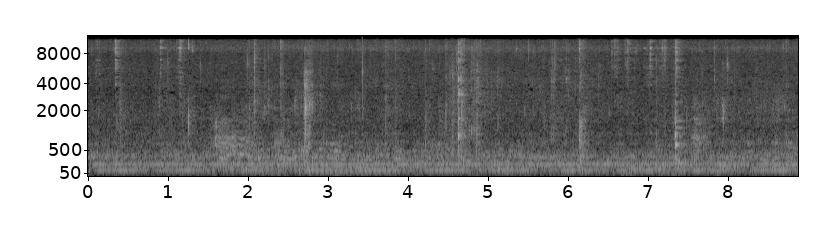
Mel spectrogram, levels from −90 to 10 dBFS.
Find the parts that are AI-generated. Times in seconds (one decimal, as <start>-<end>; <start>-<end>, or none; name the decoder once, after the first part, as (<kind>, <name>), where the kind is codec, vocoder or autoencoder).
1.7-2.8 (vocoder, Vocos); 5.8-8.1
